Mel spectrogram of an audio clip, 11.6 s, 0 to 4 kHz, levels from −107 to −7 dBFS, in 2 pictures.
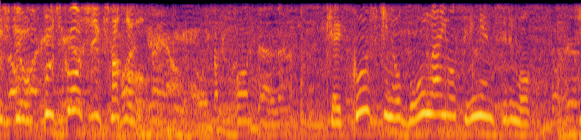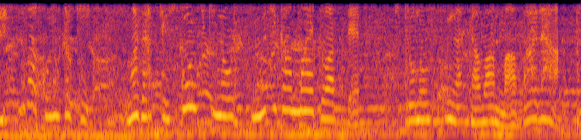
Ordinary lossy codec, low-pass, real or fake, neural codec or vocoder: none; 3.6 kHz; fake; codec, 16 kHz, 16 kbps, FreqCodec, larger model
